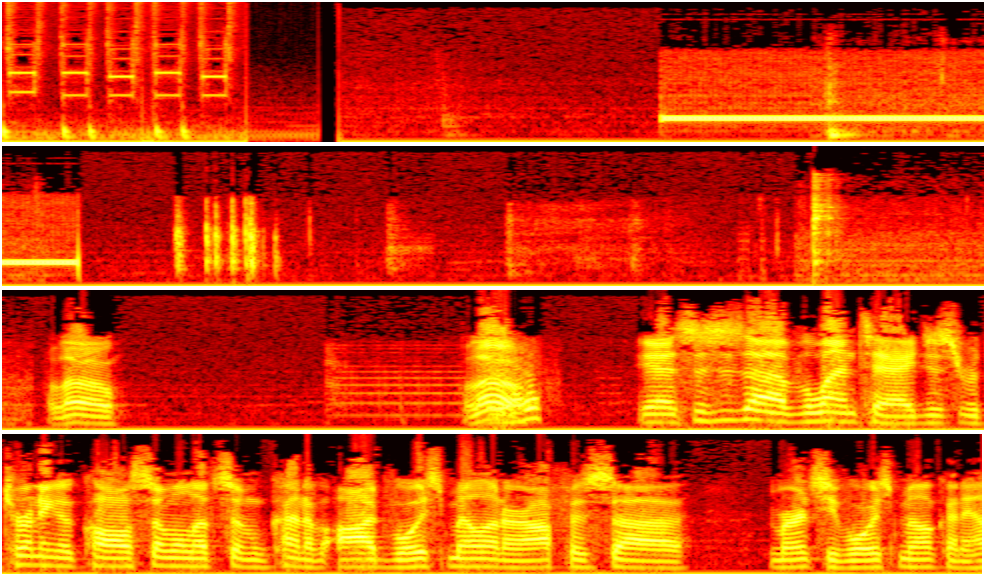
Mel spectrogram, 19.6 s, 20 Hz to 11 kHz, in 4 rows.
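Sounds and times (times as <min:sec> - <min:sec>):
telephone dial tone while calling back: 0:03.3 - 0:05.3
speech: 0:12.2 - 0:19.6.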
